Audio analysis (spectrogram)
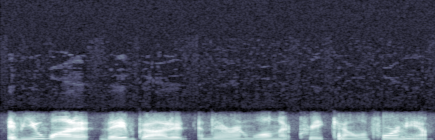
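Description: A woman's voice: lowish voice, expressive, brisk, dry recording. A woman hosting a casual live talk show, chatty and effusive, with emphatic asides. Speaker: radio show host. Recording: phone-like, narrow-band sound.

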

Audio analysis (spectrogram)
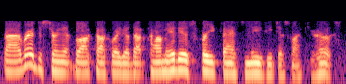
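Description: A man's voice: medium pitch, a little fast. A man co-hosting an internet radio show with casual, irreverent, wisecracking comedic banter. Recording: thin phone-like internet radio sound.

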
